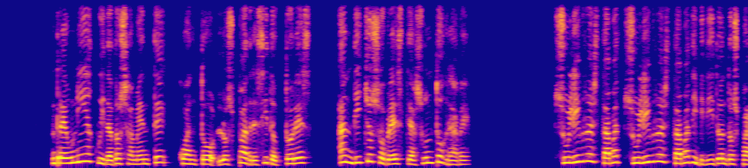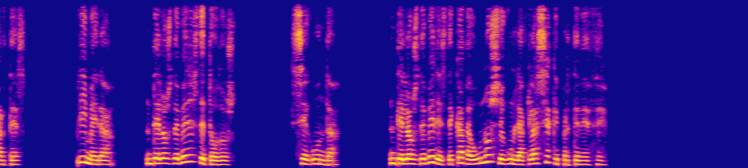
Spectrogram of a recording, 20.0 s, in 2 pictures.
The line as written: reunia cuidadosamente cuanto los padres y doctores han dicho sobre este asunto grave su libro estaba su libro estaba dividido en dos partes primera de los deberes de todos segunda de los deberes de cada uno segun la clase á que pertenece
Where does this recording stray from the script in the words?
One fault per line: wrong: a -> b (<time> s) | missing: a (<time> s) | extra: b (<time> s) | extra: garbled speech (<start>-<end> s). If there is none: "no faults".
no faults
